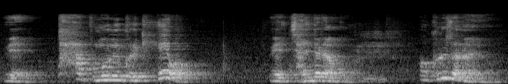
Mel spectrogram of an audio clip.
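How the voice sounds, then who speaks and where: A man's voice: on the high side, big pitch swings, measured pace, a little hiss or hum. A middle-aged male pastor preaching a sermon, full of rhetorical questions and acted-out outbursts. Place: church sanctuary. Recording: echoey church hall from far off.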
